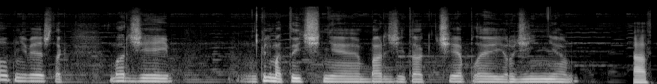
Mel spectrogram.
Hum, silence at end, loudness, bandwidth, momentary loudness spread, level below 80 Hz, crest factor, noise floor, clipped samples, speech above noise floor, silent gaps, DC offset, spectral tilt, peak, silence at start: none; 0.05 s; -20 LUFS; 16 kHz; 13 LU; -54 dBFS; 20 dB; -40 dBFS; under 0.1%; 21 dB; none; under 0.1%; -5 dB/octave; -2 dBFS; 0 s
